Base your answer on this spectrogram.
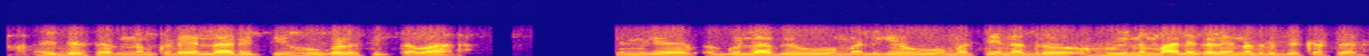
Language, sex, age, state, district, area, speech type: Kannada, male, 18-30, Karnataka, Gadag, rural, conversation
